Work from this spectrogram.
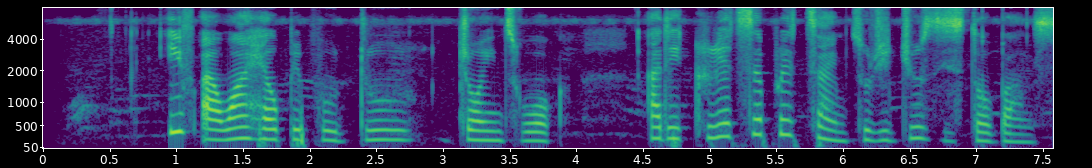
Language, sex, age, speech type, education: Nigerian Pidgin, female, 15-29, spontaneous, tertiary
